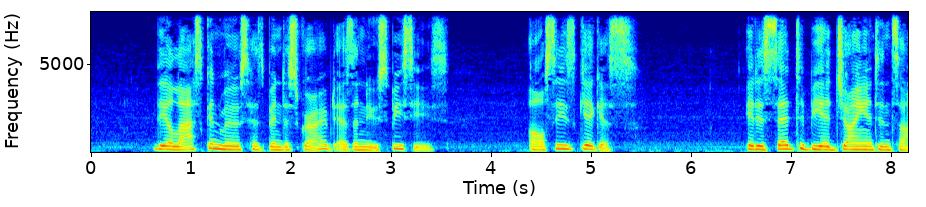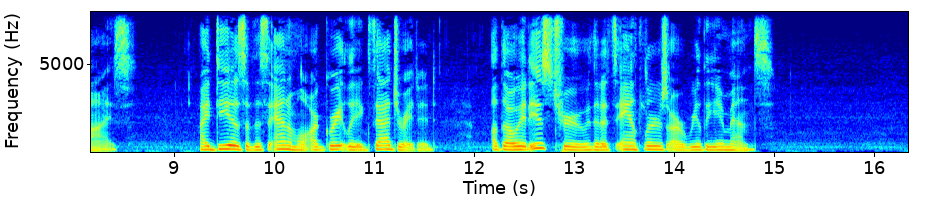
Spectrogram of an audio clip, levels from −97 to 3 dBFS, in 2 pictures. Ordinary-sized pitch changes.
Yes: average, 3.0 semitones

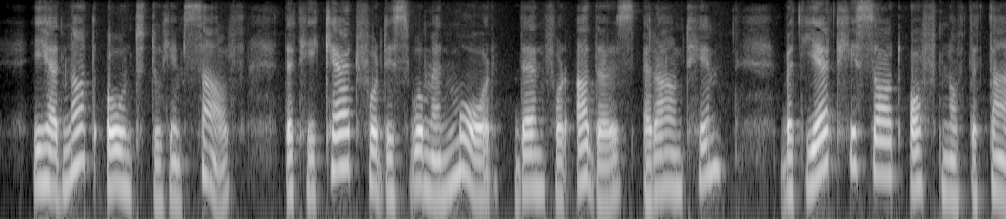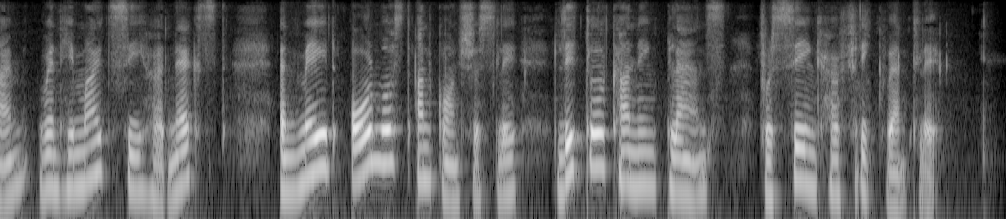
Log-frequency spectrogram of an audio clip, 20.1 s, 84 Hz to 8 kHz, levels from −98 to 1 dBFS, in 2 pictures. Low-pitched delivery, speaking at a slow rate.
No: medium, 170 Hz; slow, 130 wpm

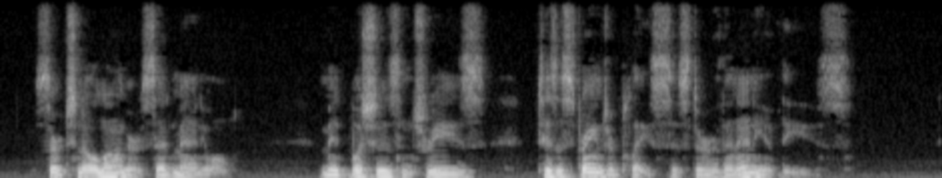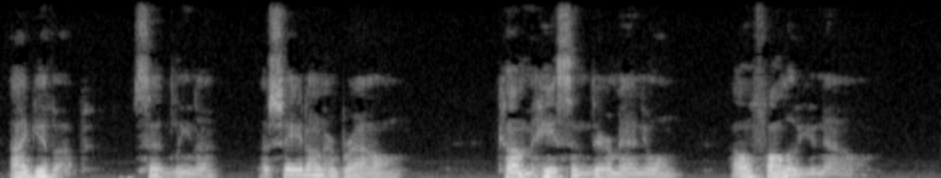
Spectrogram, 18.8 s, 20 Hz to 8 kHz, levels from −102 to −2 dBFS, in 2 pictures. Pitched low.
Yes: low, 110 Hz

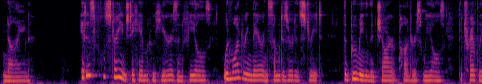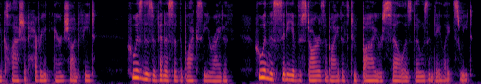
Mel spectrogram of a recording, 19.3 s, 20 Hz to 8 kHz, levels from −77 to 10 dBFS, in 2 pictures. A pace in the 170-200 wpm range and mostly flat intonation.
Yes: average, 185 wpm; narrow, 2.2 semitones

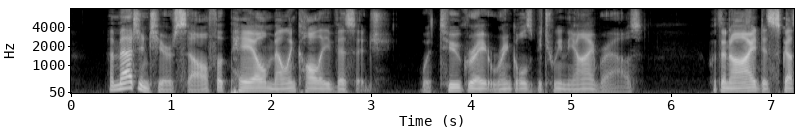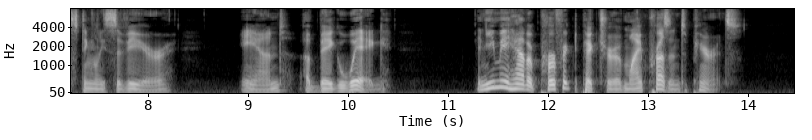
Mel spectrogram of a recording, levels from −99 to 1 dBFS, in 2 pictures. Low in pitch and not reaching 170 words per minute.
Yes: very low, 90 Hz; average, 140 wpm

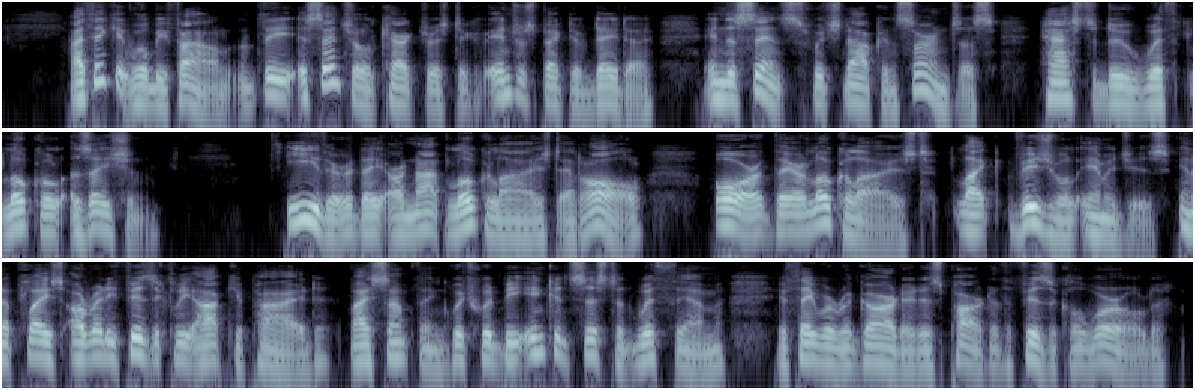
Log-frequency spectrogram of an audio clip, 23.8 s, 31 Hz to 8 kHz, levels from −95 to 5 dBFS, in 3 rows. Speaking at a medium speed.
Yes: average, 160 wpm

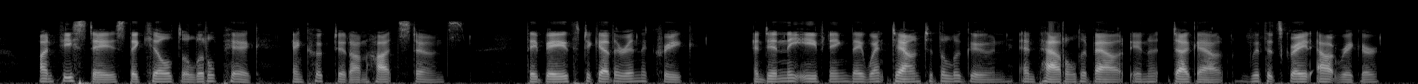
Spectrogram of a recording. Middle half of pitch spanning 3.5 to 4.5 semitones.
No: narrow, 2.5 semitones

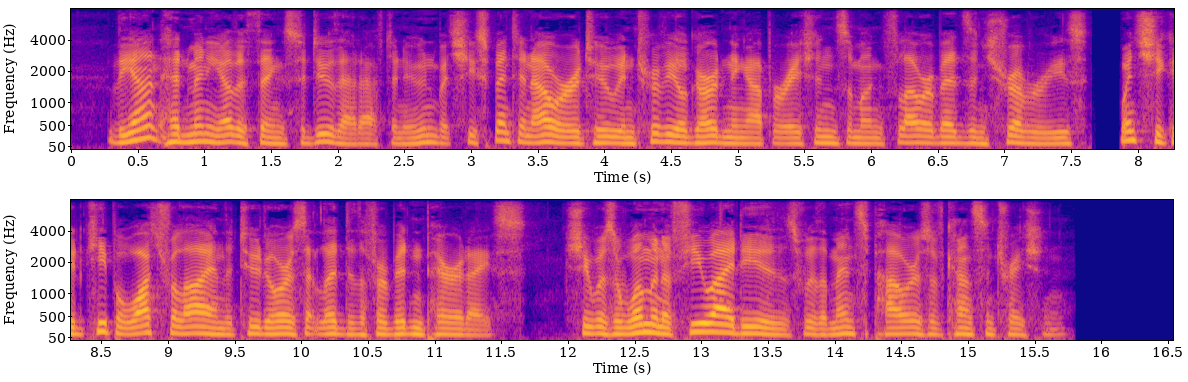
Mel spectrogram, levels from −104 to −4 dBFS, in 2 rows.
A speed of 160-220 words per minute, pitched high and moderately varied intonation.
No: average, 200 wpm; low, 135 Hz; average, 3.1 semitones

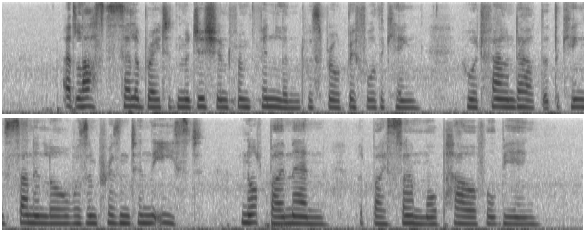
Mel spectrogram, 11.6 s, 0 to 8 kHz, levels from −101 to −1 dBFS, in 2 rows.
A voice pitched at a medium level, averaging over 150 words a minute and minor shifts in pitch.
No: high, 195 Hz; average, 185 wpm; narrow, 1.9 semitones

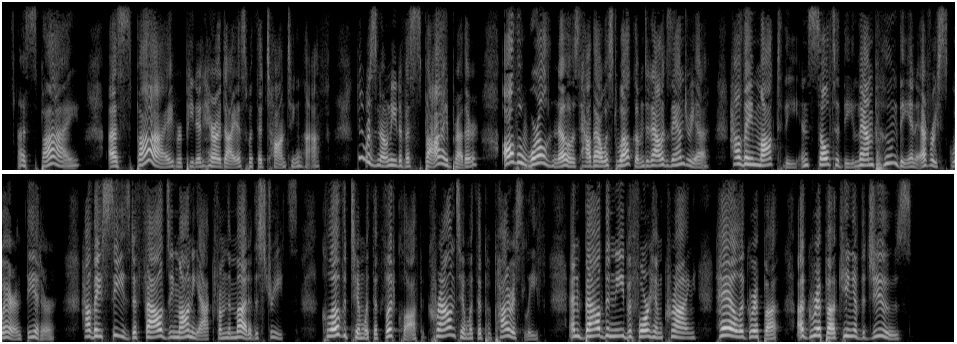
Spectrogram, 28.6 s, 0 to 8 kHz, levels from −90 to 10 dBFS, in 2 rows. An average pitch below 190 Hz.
No: very high, 250 Hz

